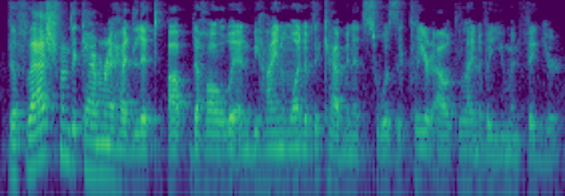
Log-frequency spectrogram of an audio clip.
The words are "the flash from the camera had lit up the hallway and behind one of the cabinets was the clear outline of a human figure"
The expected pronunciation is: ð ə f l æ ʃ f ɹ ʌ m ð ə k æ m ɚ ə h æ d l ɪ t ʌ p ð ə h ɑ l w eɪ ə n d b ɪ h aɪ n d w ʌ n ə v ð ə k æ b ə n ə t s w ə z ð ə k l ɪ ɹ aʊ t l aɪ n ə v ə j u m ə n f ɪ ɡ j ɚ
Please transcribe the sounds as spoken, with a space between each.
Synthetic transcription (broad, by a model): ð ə f l æ ʃ f ɹ ʌ m ð ə k æ m ɚ ə h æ d l ɪ t ʌ p ð ə h ɑ l w eɪ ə n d b ɪ h aɪ n d w ʌ n ə v ð ə k æ b ə n ə t s w ə z ð ə k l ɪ ɹ aʊ t l aɪ n ə v ə j u m ə n f ɪ ɡ j ɚ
